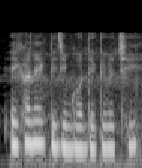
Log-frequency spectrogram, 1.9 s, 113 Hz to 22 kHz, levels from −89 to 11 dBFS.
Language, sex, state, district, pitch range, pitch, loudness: Bengali, female, West Bengal, Alipurduar, 215-240 Hz, 225 Hz, -15 LUFS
